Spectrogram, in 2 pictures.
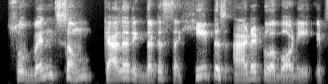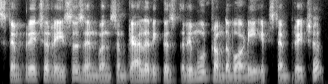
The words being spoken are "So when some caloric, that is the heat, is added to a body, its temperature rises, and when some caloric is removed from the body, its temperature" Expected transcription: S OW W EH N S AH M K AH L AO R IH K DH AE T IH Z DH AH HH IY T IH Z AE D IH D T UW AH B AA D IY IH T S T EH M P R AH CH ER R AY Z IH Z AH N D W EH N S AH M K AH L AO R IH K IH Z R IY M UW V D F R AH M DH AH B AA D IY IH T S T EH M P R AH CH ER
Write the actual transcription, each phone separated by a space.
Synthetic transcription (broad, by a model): S OW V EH N S AH M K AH L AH R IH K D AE T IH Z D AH HH IY T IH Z AE D IH D T UW AH B AA D IY IH T S T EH M P R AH CH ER R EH S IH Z AH N D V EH N S AH M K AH L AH R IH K IH Z R IY M UW V D F R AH M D AH B AA D IY IH T S T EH M P R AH CH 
